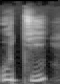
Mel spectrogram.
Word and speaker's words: Houthis: Elle m'a expliqué les motivations des Houthis qui se prononcent en réalité avec un S en arabe.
